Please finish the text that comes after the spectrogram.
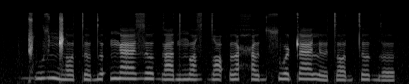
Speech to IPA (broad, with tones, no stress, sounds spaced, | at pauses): ɡ͡ǁ u˥ z ŋ͡ǁ ʌ˩ t ə˩ d̪ ə˥ ʔ ŋ æ˥ z ə˥ ɡ a˧ d ŋ ʌ˧ z dˤ ɤ˧ ʔ ə˥ ħ ə˧ d sʷ ʌ˥ ʈ æ˥ l ɘ˩ t ʌ˧ d t ə˥ ɡ ə˩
